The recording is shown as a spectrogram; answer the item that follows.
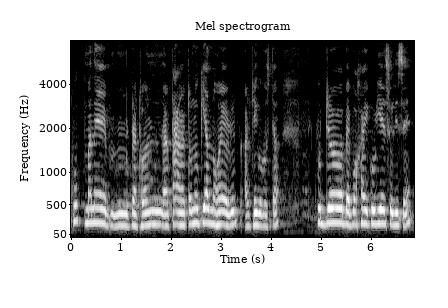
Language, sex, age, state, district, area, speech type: Assamese, female, 45-60, Assam, Udalguri, rural, spontaneous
